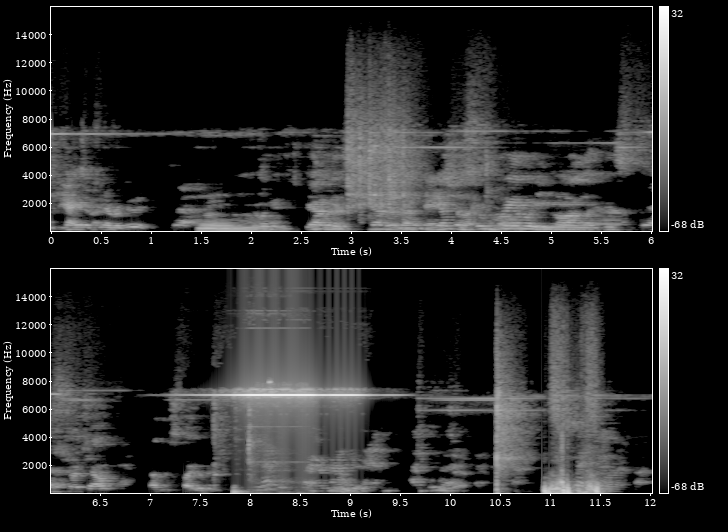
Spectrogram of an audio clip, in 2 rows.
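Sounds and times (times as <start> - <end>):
high-pitched feedback whistle: 7.4 - 9.4.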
